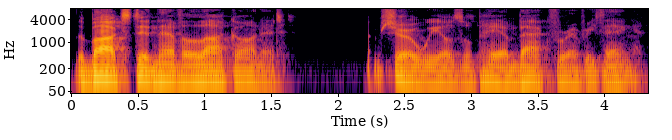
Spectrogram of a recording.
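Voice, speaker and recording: A man playing a gruff superhero loner, menacing yet flirtatious, with a rough gravelly voice in an audio drama. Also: very deep voice, expressive, moderate pace, heavily acted. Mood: flirty.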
